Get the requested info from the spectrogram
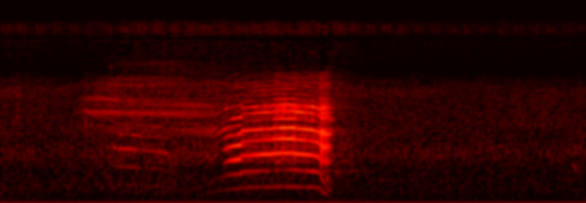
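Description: A young head of cattle mooing once: a softer opening about half a second in, then a louder stretch that falls in pitch and stops short about two and a half seconds in.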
